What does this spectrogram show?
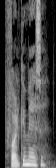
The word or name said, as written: folkemasse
